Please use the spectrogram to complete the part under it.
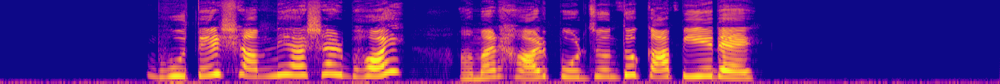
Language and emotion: Bengali, fearful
